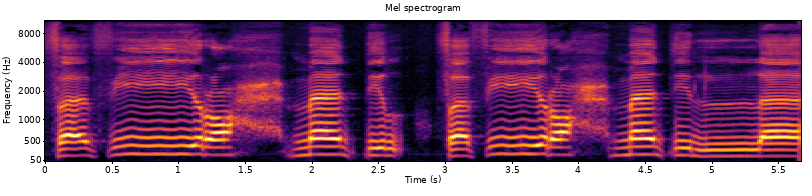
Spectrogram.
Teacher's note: Lafaz Allahnya dibaca dengan panjang boleh dua boleh empat boleh enam harakat karena kita berhenti di sini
